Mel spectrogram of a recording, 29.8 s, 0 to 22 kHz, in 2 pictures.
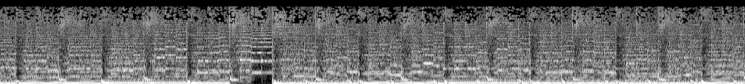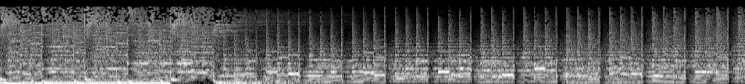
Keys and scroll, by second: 0.2 space, 1.9 space, 3.2 ctrl+z, 4.5 ctrl+alt+z, 7.0 x, 8.1 x, 11.6 ctrl+z, 12.3 x, 14.6 ctrl+z, 18.1 ctrl+z, 18.2 ctrl+z, 19.0 z, 24.7 x, 25.0 b, 25.6 ctrl+x, 29.1 x.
